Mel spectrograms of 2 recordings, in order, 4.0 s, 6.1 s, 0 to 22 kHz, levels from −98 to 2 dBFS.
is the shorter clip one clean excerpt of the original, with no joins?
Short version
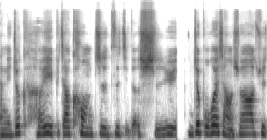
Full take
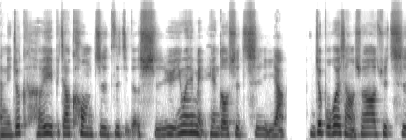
no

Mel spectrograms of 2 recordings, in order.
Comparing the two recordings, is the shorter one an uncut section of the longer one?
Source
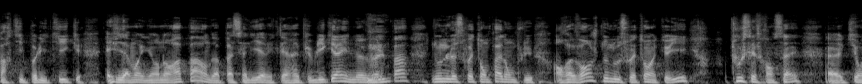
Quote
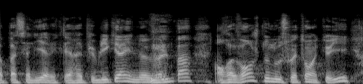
no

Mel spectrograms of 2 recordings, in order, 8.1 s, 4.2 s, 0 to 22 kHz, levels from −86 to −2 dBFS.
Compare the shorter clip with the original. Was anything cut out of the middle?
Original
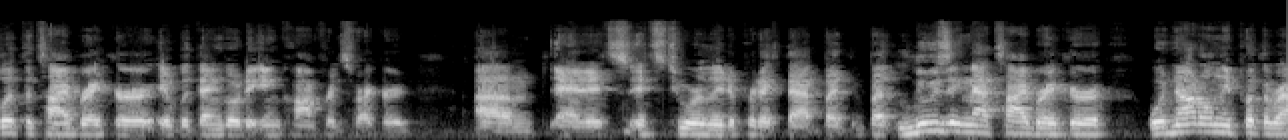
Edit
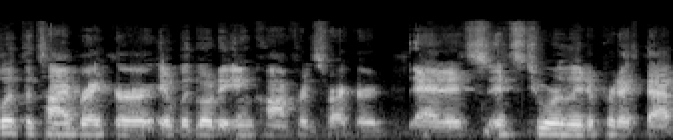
yes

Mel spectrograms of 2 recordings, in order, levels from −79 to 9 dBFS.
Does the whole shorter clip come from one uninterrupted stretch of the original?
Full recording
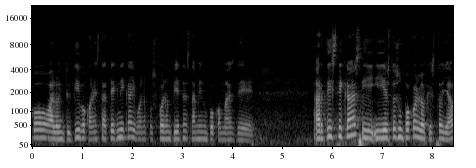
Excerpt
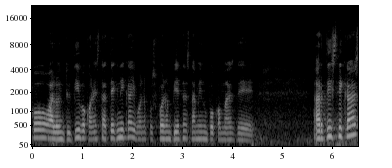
yes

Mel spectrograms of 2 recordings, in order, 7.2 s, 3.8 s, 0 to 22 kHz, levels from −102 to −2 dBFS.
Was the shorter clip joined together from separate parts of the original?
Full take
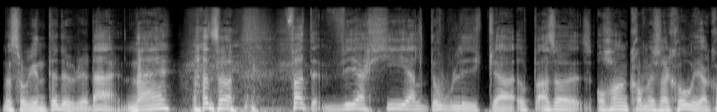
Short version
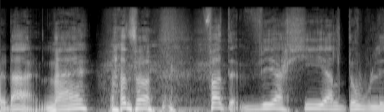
no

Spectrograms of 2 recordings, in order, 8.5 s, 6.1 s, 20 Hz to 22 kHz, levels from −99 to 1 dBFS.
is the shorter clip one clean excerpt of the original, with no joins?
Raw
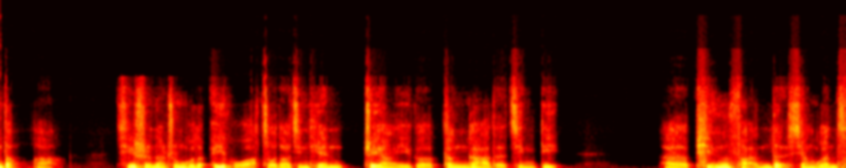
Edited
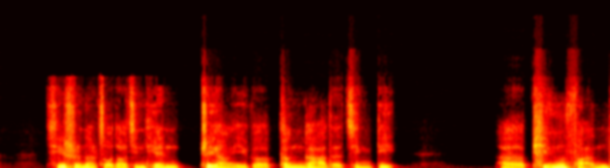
no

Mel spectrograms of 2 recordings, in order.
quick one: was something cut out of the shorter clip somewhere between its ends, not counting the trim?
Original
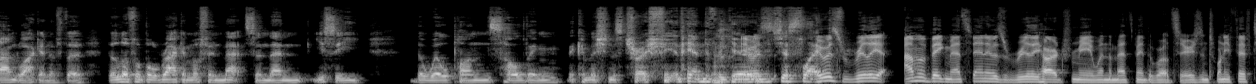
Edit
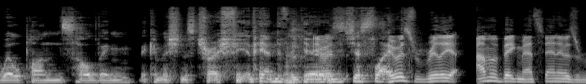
no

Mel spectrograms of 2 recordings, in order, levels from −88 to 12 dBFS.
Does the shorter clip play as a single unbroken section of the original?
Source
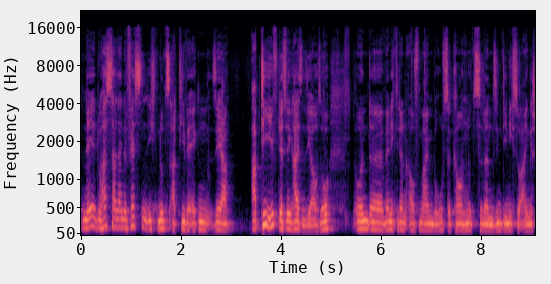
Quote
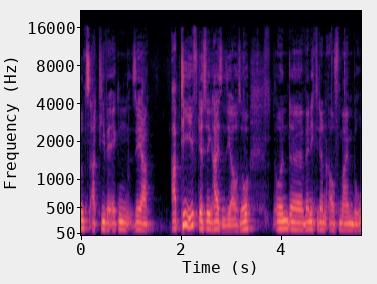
yes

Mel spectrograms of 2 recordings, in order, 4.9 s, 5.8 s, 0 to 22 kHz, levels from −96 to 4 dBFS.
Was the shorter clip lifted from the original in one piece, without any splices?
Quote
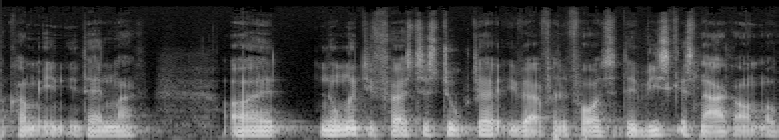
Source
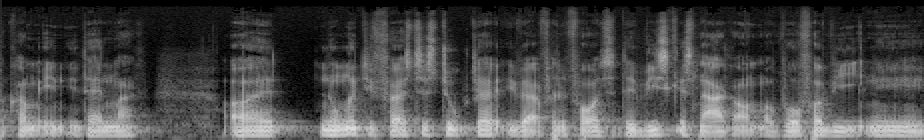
yes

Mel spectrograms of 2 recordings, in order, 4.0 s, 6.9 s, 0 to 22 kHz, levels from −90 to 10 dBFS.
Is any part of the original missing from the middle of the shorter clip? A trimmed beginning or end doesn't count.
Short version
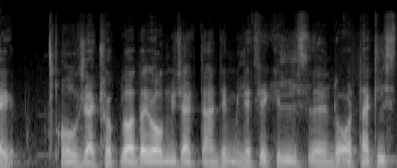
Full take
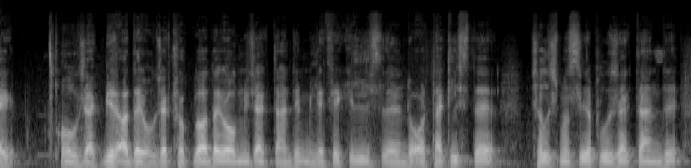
yes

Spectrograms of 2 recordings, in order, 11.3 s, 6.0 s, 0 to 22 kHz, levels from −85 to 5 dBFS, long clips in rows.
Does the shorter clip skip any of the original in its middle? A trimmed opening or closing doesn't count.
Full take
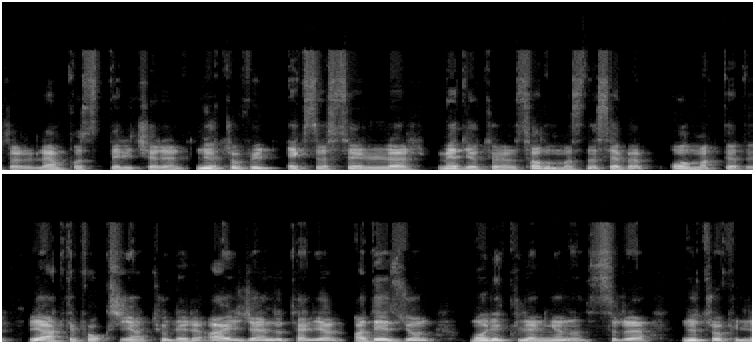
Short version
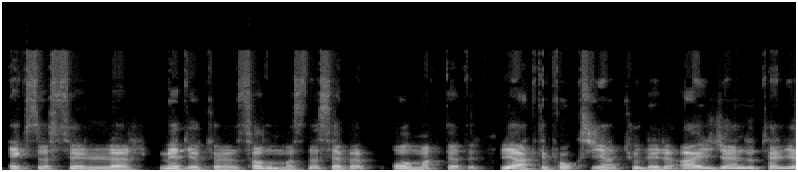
no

